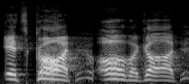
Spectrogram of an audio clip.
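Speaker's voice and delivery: loud, excited mock outburst; hammed-up cry of amazement; retold shocked shout. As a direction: shout it like you can't believe it. Retold character exclaiming in shock.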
